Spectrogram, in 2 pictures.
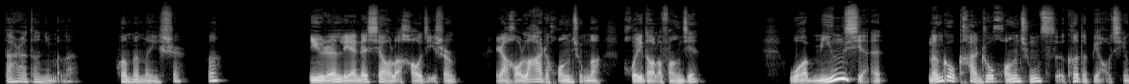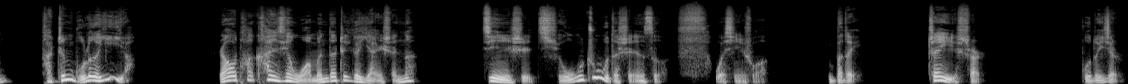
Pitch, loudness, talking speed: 115 Hz, -16 LUFS, 225 characters per minute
